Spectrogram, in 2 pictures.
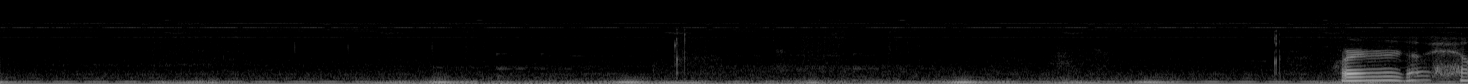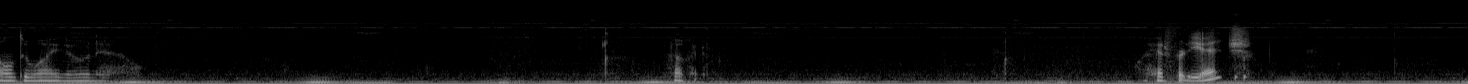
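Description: Footsteps thud slowly and steadily on a hard floor.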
